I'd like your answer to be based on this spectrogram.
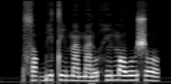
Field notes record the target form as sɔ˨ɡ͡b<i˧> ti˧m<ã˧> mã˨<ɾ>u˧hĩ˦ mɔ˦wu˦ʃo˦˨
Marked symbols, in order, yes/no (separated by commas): yes, yes, yes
